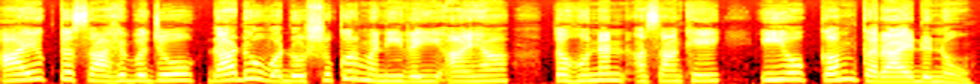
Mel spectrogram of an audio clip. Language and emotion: Sindhi, neutral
